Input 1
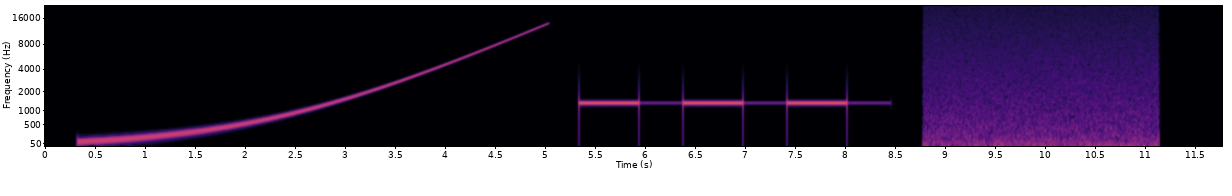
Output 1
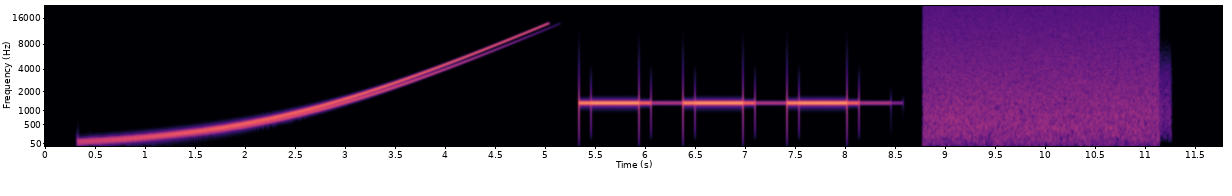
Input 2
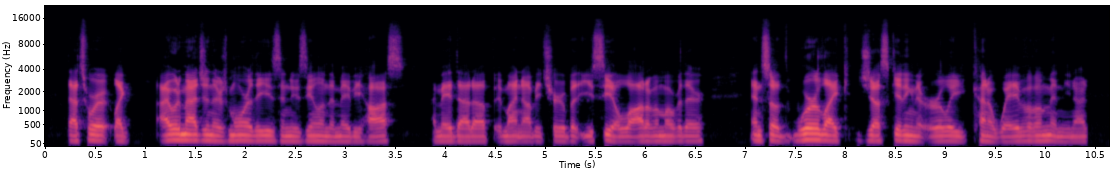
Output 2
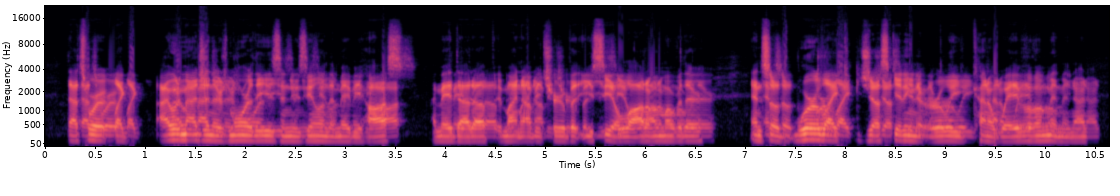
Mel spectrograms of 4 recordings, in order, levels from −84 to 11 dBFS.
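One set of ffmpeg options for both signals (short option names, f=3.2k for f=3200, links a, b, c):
-filter_complex "[0:a]highpass=f=440:p=1,asplit=2[a][b];[b]adelay=120,highpass=300,lowpass=3.4k,asoftclip=type=hard:threshold=-15.5dB,volume=-8dB[c];[a][c]amix=inputs=2:normalize=0,alimiter=level_in=14.5dB:limit=-1dB:release=50:level=0:latency=1,volume=-1dB"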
